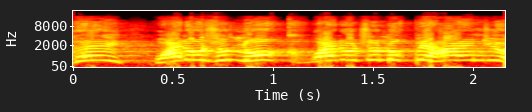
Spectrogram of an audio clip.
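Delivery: high, loud shouted scolding; retold scream. Angry cyclist screaming at comic, loud scolding. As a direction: yell at the pedestrian to look behind. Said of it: "One guy screamed at me".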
